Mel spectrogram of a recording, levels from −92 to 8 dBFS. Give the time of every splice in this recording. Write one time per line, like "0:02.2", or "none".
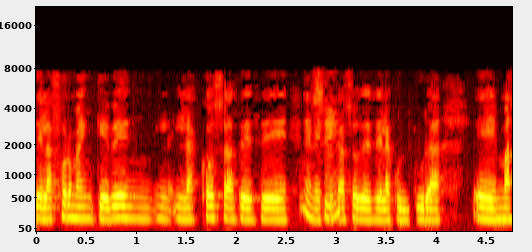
0:01.4
0:02.6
